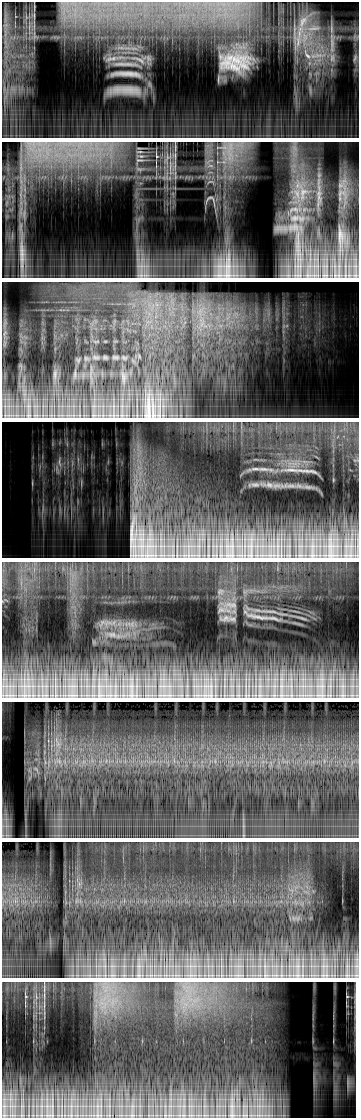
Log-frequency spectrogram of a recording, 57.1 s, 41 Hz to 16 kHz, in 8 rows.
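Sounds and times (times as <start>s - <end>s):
faint crackles and ticks: 1.1s - 5.8s, 7.6s - 9.6s, 24.9s - 35.8s, 44.6s - 55.2s
toy train crash: 15.0s - 21.8s
loud rushing fire: 24.0s - 36.0s, 44.2s - 55.8s
tractor engine chugging: 36.4s - 51.1s.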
